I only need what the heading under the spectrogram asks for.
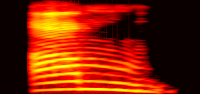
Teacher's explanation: अगर मीम का मखरज आपको जानना है तो मीम को हम साकिन बनाएंगे, उससे पहले हमजा पे जबर लाएंगे। आम यानी मीम अदा करते वक्त हमारे होंठ आपस में मिल रहे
